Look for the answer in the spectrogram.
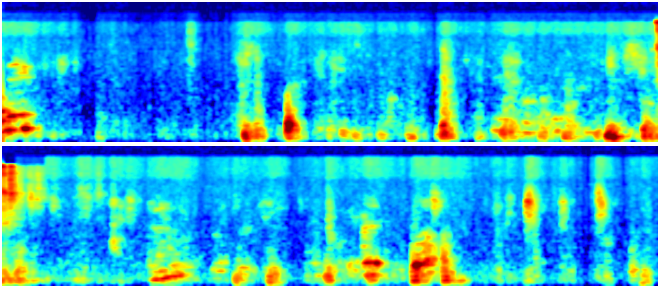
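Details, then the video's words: Blenheim Cavalier King Charles Spaniel puppies, a litter of five born on New Year's, playing with their mother Paris in an indoor puppy pen; short scattered growls, grunts and yips in irregular bursts, with faint voices underneath. "Cavalier Puppies Play with Mama"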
